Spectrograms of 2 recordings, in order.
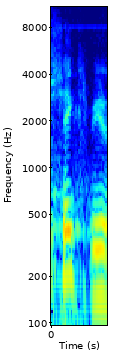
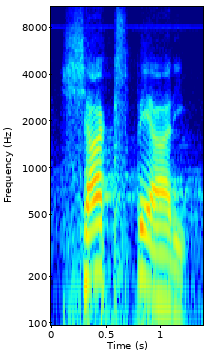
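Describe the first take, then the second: First: The name is said with English sounds. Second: The name is read out with Portuguese sounds. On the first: This is how everyone says it. "Todo mundo fala Shakespeare" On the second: Foreign words are said as if they were native words. "não falava na língua deles, falava na nossa"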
